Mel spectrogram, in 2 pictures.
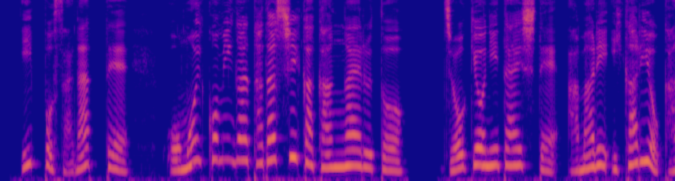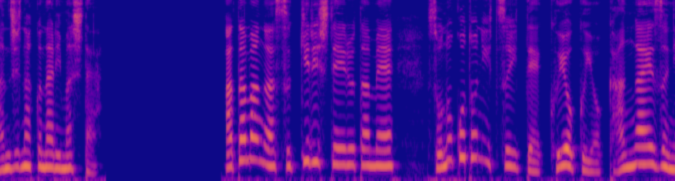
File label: japanese e-learning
